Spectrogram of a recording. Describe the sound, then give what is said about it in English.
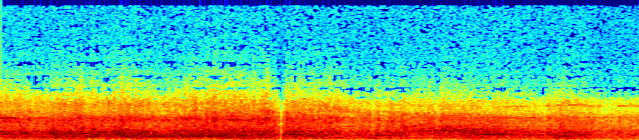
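A steam locomotive brakes to a halt near the Bluefield Spur switch as the engineer closes the throttle and applies the brakes, a loud, steady roar of hissing, grinding rumble that holds for several seconds, broken only by one brief dip, with no voices. “The engineer closed the throttle and applied the brakes.”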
